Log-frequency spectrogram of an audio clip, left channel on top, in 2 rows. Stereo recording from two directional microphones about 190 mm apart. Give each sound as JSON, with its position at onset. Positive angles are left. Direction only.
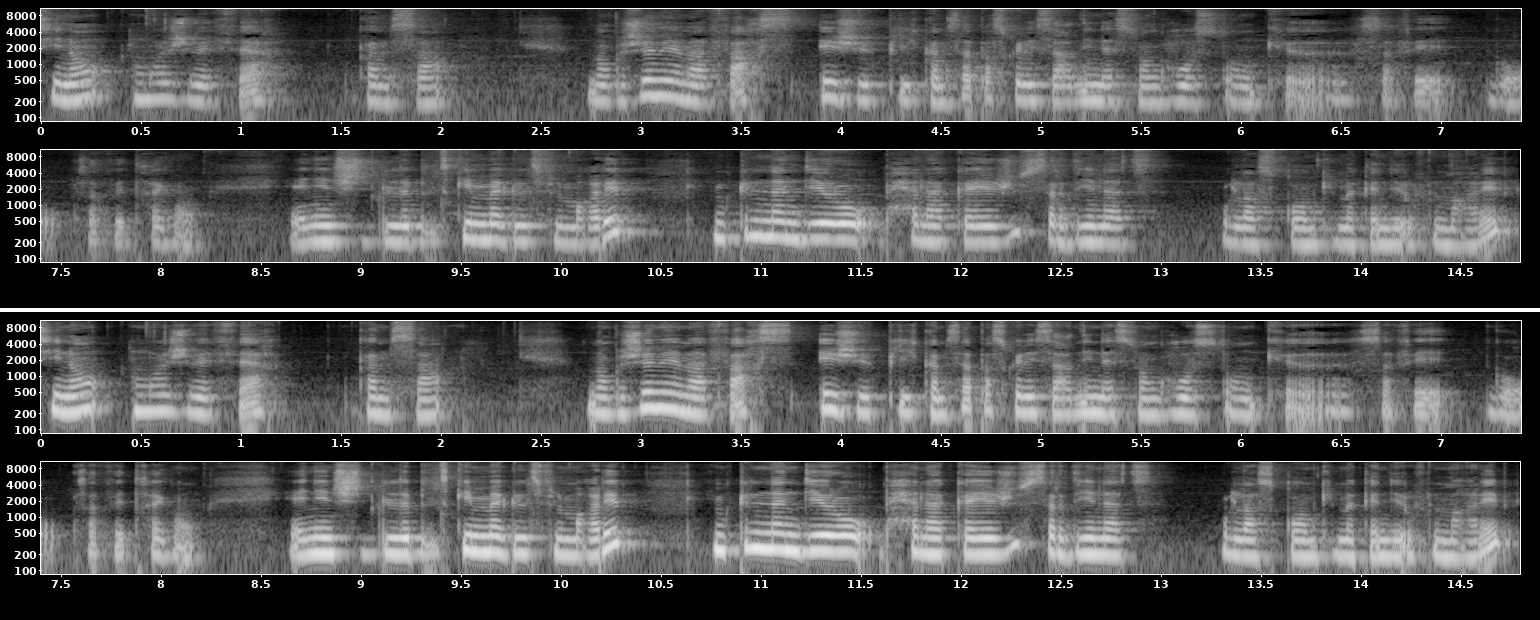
{"t": 0.0, "sound": "speech", "side_deg": -40}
